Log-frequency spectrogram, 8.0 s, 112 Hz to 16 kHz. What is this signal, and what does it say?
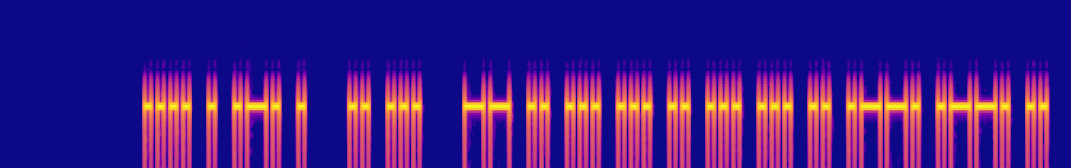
Morse code, heard as a keyed tone, about 25 wpm, 700 Hz. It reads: HERE IS MISSISSIPPI
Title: Dit Challenge 25wpm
